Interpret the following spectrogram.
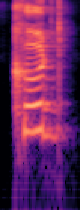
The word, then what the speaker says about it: could: Humans could. Também não lemos esse D.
